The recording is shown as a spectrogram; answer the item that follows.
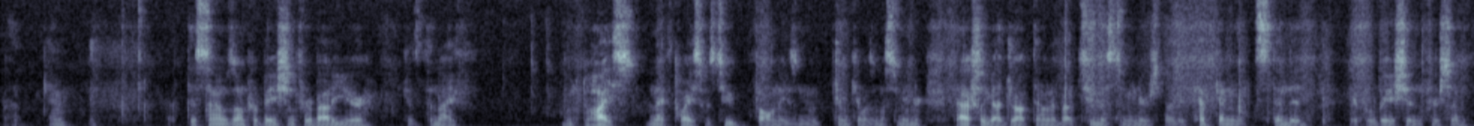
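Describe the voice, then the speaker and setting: A tired young man recounting his life story from bed, speaking haltingly with many pauses and restarts. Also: low voice, flat delivery, darkish tone, slightly rough. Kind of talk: personal storytelling. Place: in bed at home.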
